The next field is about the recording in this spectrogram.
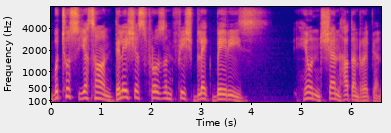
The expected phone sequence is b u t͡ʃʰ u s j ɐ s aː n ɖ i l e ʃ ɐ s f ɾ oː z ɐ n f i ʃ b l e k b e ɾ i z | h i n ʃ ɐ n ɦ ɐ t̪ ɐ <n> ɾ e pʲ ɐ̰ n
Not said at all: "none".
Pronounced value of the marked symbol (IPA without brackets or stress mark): n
